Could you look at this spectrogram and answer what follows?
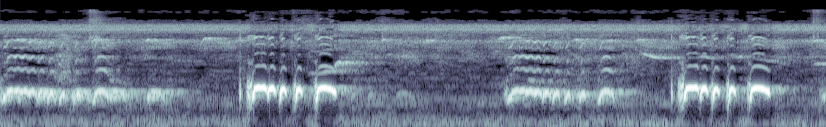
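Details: Local zebra dove from the wild singing a lure song for others of its kind, alternating soft purring trills with sharper stuttered coos, each pair lasting about two seconds.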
